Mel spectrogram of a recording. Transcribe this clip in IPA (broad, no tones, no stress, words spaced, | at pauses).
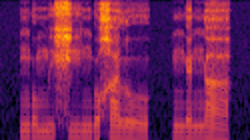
ŋomixi ŋuχalo | ŋɛŋa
